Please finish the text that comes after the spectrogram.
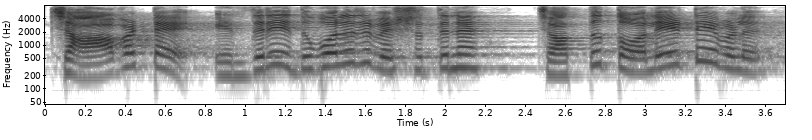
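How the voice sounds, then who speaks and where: A woman's voice: sits high, expressive, normal speed. A woman voicing a furious, possessive young man who turns tender with his beloved, in a Malayalam audio story. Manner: threatening, harsh then softly soothing. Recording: long hall reverb.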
